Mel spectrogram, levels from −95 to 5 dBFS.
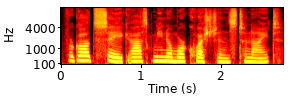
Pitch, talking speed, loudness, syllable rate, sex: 210 Hz, 215 wpm, -16 LUFS, 4.0 syllables/s, female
